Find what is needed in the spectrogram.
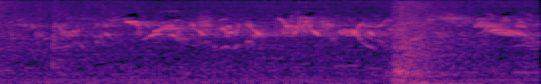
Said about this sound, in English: Helsinki Airport lavatories play birdsong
